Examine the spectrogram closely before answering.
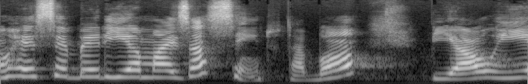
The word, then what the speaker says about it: Piauí: Veja que o i está na oxítona, é a última sílaba forte, então ele continua com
